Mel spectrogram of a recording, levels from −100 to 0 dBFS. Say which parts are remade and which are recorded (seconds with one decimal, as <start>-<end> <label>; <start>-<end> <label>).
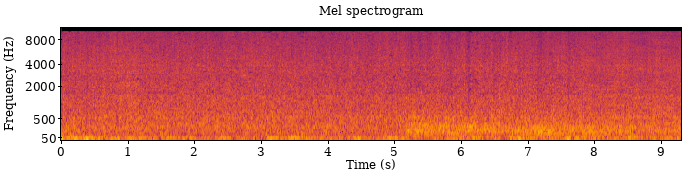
0.0-7.9 recorded; 7.9-9.3 remade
